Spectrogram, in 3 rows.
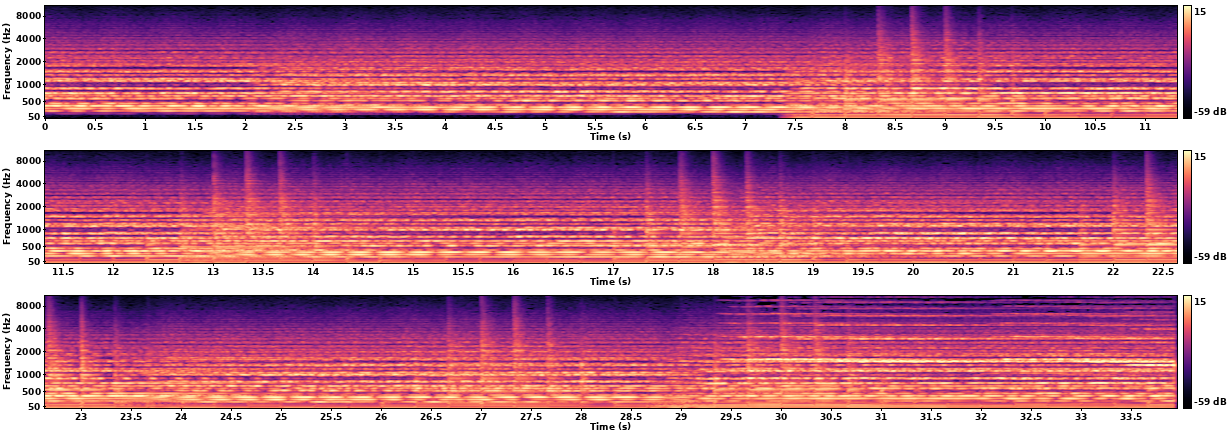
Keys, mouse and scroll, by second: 2.6 KP_1, 3.3 z, 3.9 Tab, 4.1 z, 8.4 Tab, 8.9 z, 11.0-13.3 typing, 13.7 Tab, 16.4 z, 16.9 KP_Divide, 20.4 KP_3, 20.8 z, 22.4 c, 28.7 KP_Divide, 29.4 KP_3, 30.1 z.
